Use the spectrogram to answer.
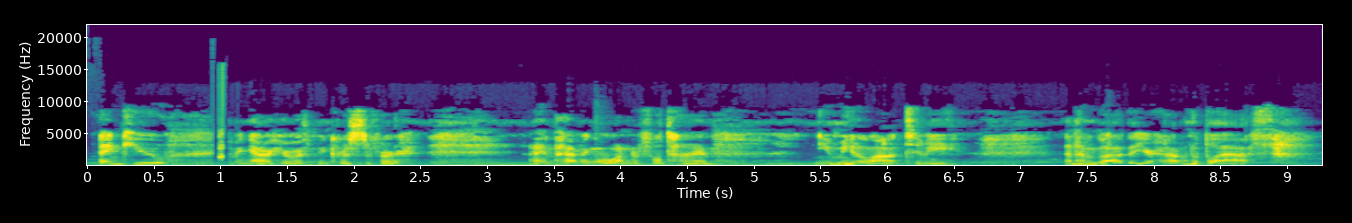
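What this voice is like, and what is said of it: Breathless, out of breath. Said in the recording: “I am so out of breath.”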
